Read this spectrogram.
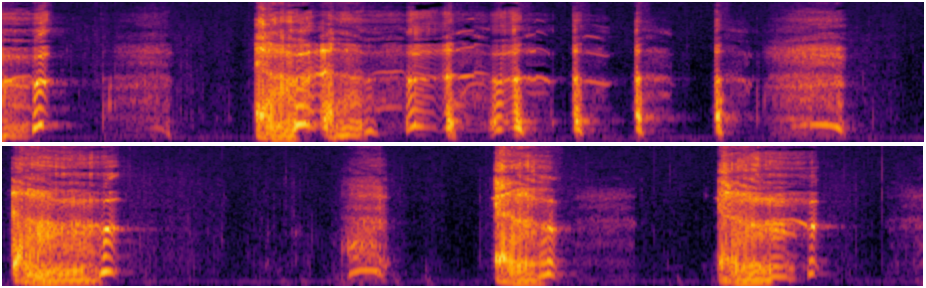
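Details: Child's harsh, hoarse, barking cough in bursts and quick clusters with short pauses, occurring on and off all day.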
